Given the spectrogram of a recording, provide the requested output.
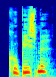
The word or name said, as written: kubisme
